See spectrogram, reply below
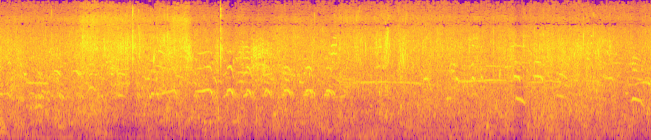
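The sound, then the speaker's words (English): At sunset, a dense flock of waterbirds gathered in large floating rafts calls and squabbles continuously, honking notes and chatter overlapping as a sailing boat drifts by, over a steady wash of water and the faint creak of the boat. “As the sun set, the birds formed large floating rafts and argued with each other. And the birds complained at us as we drifted by.”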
